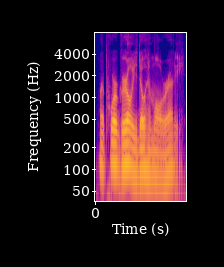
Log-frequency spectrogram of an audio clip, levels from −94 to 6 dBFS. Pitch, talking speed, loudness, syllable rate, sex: 100 Hz, 230 wpm, -16 LUFS, 5.4 syllables/s, male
